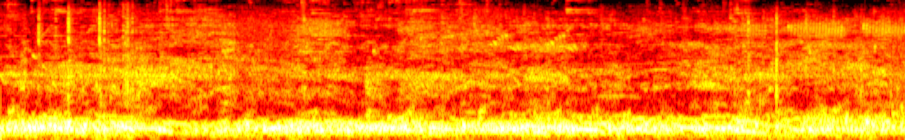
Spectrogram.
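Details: Hungry pigeons feeding on grains on a village morning, producing a dense, pulsing low coo chorus of overlapping calls, with faint higher chirps.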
